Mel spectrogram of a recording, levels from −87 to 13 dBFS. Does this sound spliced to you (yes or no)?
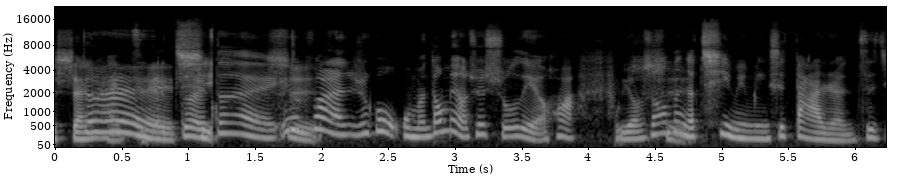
yes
